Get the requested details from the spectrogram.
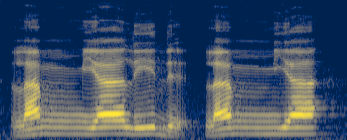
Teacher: huruf mim sukun bertemu dengan huruf ya izhar syafawi tidak diiringi dengan gunnah ya tidak diiringi dengan dengung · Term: idhar syafawi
